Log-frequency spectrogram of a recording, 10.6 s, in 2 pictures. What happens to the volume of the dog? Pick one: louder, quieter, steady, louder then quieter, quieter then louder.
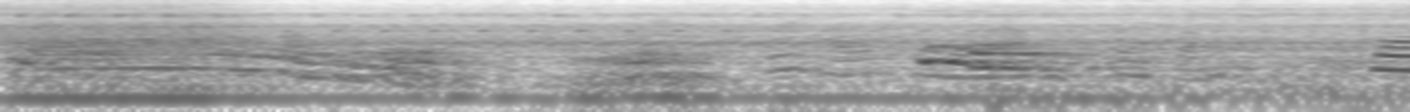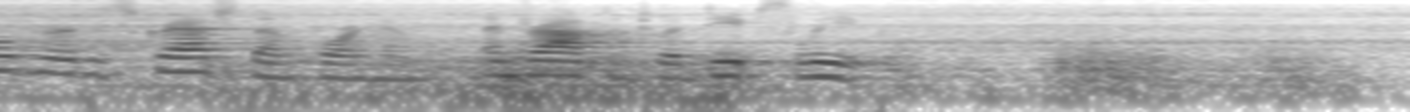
quieter then louder.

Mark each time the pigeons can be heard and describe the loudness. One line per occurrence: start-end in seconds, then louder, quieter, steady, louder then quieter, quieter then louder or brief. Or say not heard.
not heard.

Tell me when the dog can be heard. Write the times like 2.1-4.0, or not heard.
0.0-4.0.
